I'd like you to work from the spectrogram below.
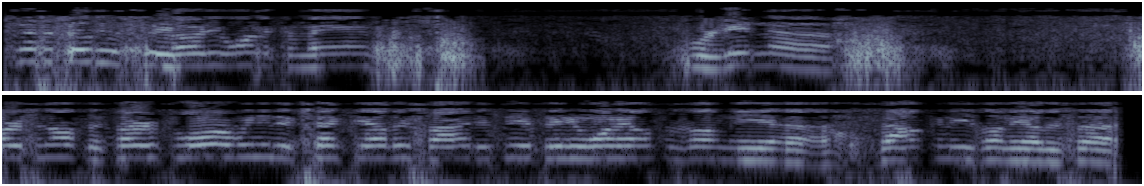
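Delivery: high, strained rescue report; pushing words out mid-rescue; urgent firefighter radio. Real, not acted. Crew pulling victim off third floor.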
